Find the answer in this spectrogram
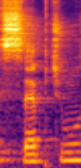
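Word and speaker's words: septimus: sexos sexta Sexton sétimo também tem que pronunciar o p séptimo séptima caption 8º octavos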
